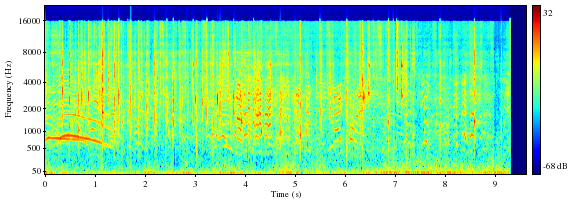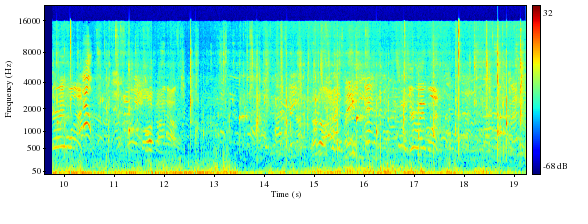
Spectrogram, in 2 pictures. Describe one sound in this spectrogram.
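Paddles pop against plastic balls on several courts.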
